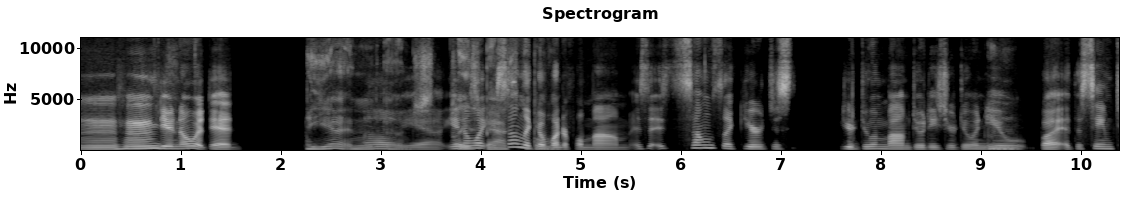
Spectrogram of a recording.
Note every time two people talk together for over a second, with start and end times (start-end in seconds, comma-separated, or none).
2.8-4.8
